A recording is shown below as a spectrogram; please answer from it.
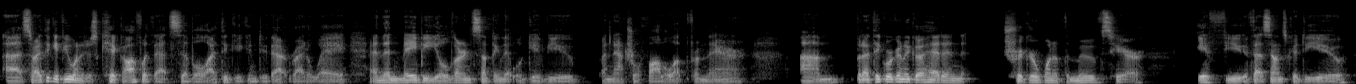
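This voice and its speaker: Deep male voice, game master, casual explaining, encouraging manner. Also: a little fast. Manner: encouraging, affirming players' ideas. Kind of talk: casual tabletop game facilitation, explaining rules and setting.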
